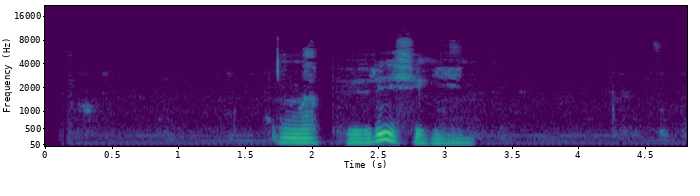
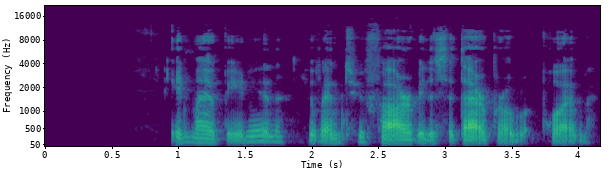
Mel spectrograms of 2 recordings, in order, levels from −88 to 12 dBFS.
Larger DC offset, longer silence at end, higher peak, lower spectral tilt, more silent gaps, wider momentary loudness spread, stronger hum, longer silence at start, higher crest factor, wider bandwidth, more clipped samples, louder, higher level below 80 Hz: neither; first, 1.6 s vs 0.1 s; second, -10 dBFS vs -4 dBFS; first, -7.5 dB/octave vs -5 dB/octave; neither; first, 18 LU vs 10 LU; neither; first, 1.7 s vs 0.95 s; about the same, 22 dB vs 22 dB; second, 9 kHz vs 13.5 kHz; neither; about the same, -28 LUFS vs -26 LUFS; about the same, -66 dBFS vs -68 dBFS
